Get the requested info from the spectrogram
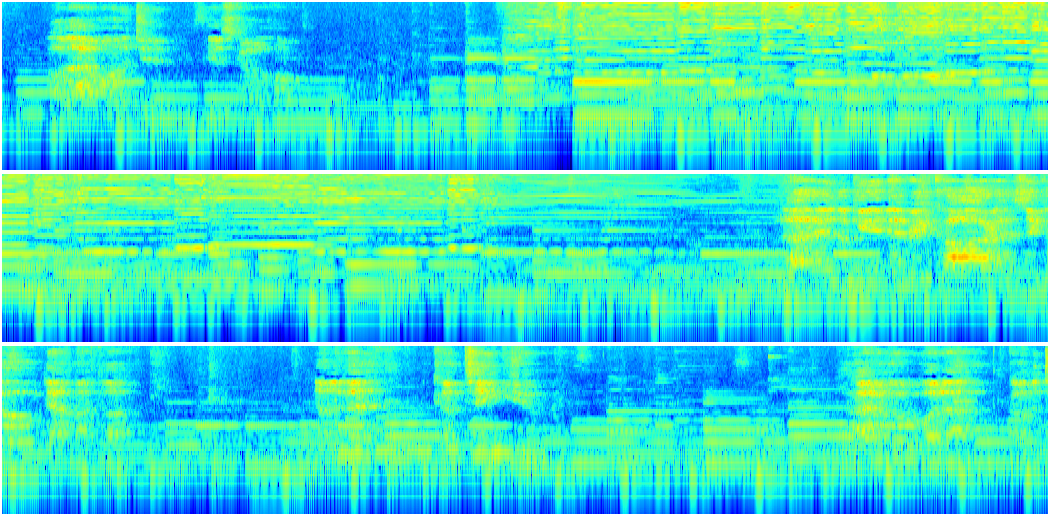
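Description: Fingerpicked acoustic guitar accompanied by a harmonica. The harmonica takes a prominent solo over the guitar for roughly the middle third.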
